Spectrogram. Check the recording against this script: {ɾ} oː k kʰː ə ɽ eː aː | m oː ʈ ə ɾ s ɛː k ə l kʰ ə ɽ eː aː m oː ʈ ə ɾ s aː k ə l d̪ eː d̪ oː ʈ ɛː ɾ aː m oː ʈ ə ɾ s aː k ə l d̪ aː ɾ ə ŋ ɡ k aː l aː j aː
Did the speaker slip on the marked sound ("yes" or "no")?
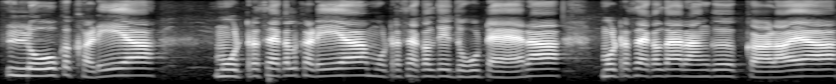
yes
